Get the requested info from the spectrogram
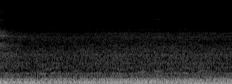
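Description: A motor vehicle engine idling: a steady low hum.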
